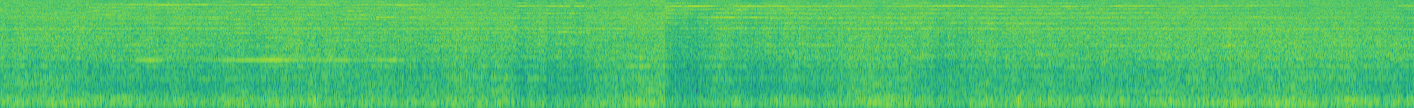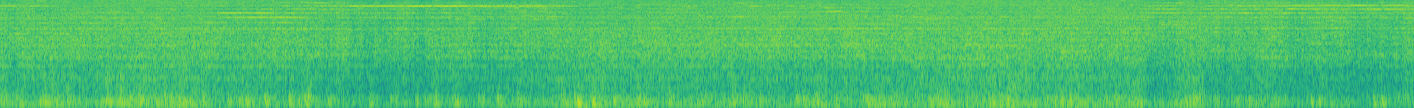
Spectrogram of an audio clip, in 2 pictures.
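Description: Freight train of coal hopper cars rolling steadily past, wheels clattering over the rails, with thin high-pitched wheel squeal that comes and goes.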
